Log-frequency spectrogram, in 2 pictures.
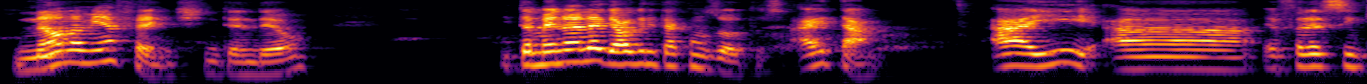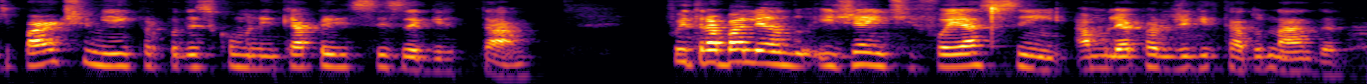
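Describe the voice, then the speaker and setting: A man's voice: high voice, lively intonation, normal speed. Chatty Brazilian man teaching spirituality. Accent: Brazilian Portuguese. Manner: conversational, often asks "entende?". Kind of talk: casual spiritual class.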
